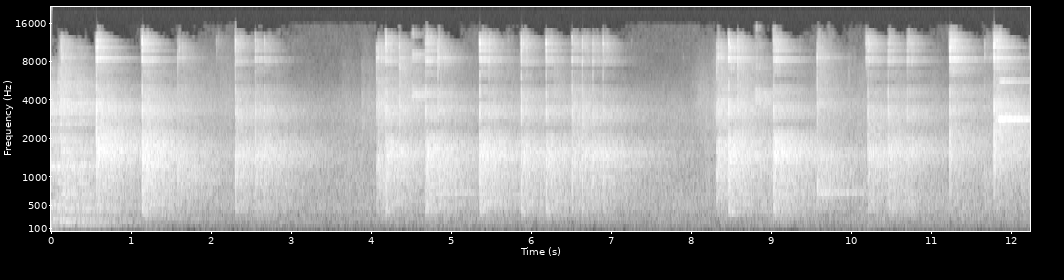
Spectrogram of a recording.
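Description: A ping-pong ball clicks sharply back and forth off paddles and a table, echoing in a large hall.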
